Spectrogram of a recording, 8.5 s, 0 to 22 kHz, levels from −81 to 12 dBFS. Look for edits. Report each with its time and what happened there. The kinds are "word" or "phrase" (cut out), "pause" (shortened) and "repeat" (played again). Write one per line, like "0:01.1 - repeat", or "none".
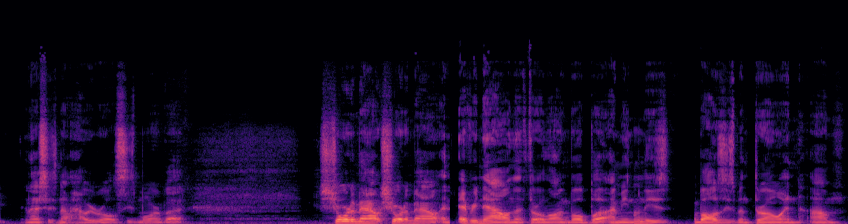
0:04.5 - word
0:06.3 - word
0:06.9 - word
